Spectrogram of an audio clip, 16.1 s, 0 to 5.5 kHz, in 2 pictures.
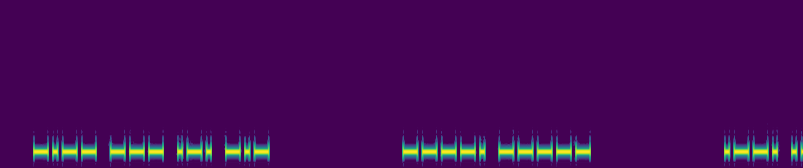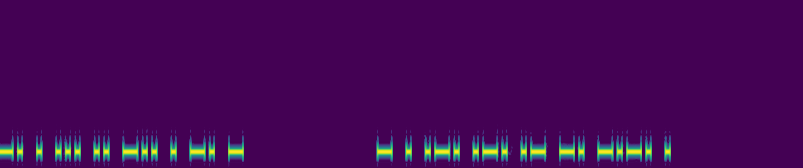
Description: Morse code, heard as a keyed tone, about 25 wpm, 550 Hz. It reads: YORK 90 PRESIDENT TERRANCE
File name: Ultimate Word List / 25WPM Ultimate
